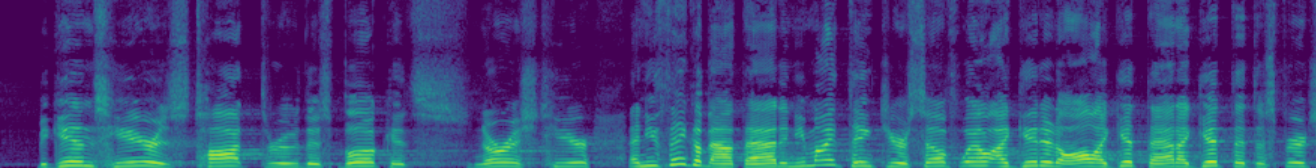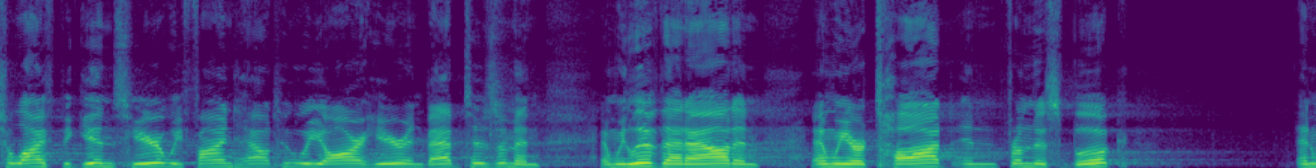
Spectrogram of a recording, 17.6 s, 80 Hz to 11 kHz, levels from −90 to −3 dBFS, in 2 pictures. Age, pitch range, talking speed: 40-59, 195-255 Hz, 210 wpm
